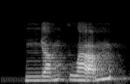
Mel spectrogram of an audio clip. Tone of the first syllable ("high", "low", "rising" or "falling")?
rising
